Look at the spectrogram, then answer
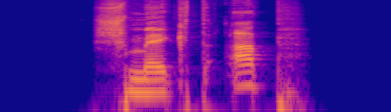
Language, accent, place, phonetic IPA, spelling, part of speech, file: German, Germany, Berlin, [ˌʃmɛkt ˈap], schmeckt ab, verb, De-schmeckt ab.ogg
- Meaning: inflection of abschmecken: 1. second-person plural present 2. third-person singular present 3. plural imperative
